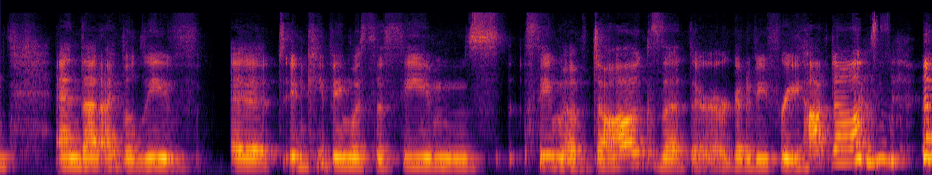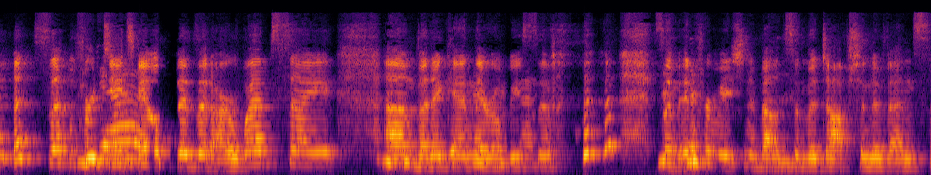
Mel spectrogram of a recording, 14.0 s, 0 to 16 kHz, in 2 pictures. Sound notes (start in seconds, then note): 6.4 chuckles; 9.8 laughs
